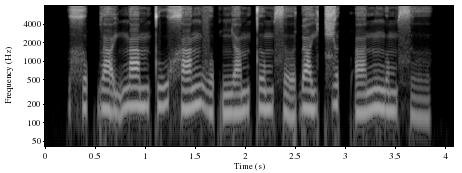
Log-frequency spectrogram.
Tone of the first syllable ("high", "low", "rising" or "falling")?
low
